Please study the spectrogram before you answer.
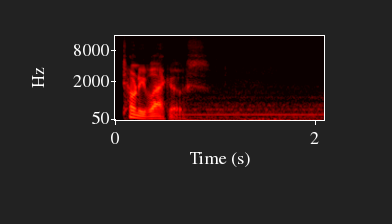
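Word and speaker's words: Tony Vlachos: ever well the first deserving two-time Survivor winner Tony Laos and Tony that's yes that is how you pronounce his name uh yeah Tony was the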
